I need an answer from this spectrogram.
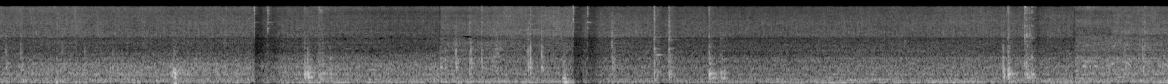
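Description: Chicken pieces sizzling steadily in hot oil in a black iron karahi, with scattered clicks and pops as a metal ladle stirs them.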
